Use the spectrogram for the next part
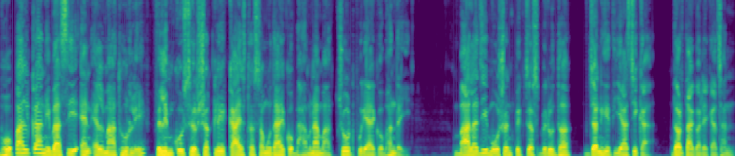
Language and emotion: Nepali, neutral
